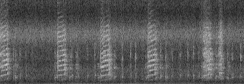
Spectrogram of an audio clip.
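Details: Gentle goat in Bahrain calling while being bottle-fed, four brief shaky bleats with a vibrating, wobbling tone at about one-second intervals, with a low rumbling hum underneath.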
